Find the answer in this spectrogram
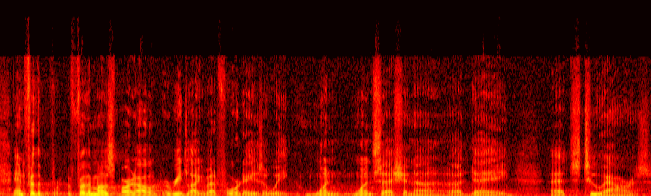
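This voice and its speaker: A man speaks at a moderate pace in a very deep, low voice with vocal fry and ordinary pitch variation. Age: 70s. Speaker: audiobook narrator. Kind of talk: talk at a convention, then Q&A. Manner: halting, many fillers and restarts.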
